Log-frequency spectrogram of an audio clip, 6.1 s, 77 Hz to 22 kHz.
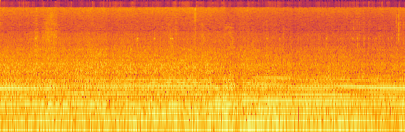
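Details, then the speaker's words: Peugeot 206 after replacing sway bar link, coilover and top mount with new bearing to cure clunking over bumps: steady road and engine hum while driving, no clunks or knocks; front suspension quiet, everything seems good now. "woohoo everything seems pretty good for now i don't hear any noises"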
